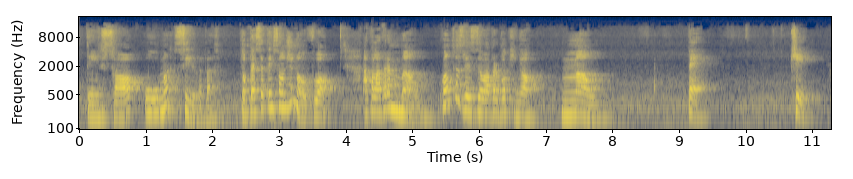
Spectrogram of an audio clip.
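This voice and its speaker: Lively woman teaching young kids. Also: mid-range voice, a little hiss or hum. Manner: slow syllable-by-syllable drilling, frequent "tá bom?" checks. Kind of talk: recorded remote class for young children. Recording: echoey room with faint ambience.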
